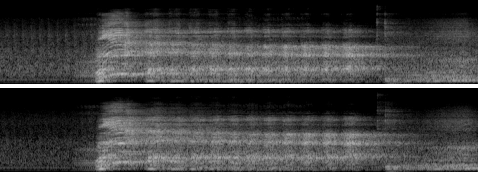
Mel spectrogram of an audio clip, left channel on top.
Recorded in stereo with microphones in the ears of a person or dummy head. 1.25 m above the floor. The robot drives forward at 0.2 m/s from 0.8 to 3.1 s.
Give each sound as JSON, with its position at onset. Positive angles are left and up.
{"t": 0.9, "sound": "laughter", "side_deg": 75, "distance_m": 0.9}
{"t": 3.8, "sound": "a microwave", "side_deg": 60, "distance_m": 0.7}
